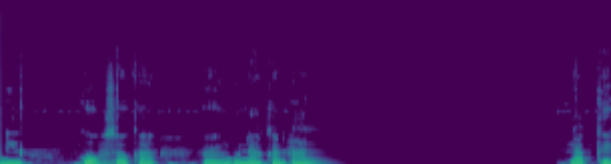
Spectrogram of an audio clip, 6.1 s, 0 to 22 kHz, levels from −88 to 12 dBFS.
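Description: At 3.05 s the speech turns into a fading buzz, gone within about a third of a second, then silence until sound returns at 5.57 s. This is likely a long network dropout: 2.5 s never arrived, and the receiver briefly stretched the last sound.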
